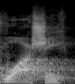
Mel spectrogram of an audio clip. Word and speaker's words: Washy: It's Washy, like wash the car, Washy, but he goes by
